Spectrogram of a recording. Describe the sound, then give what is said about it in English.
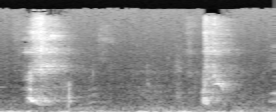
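Two sneezes, one after the other, each a sharp burst of air about a second and a half apart, moderately loud. “Bless you.”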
